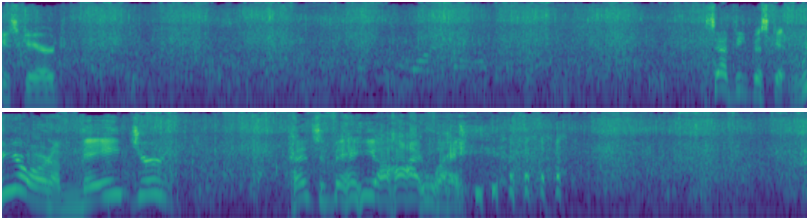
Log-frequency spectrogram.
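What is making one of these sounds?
Feet splash and wade through shallow water.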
